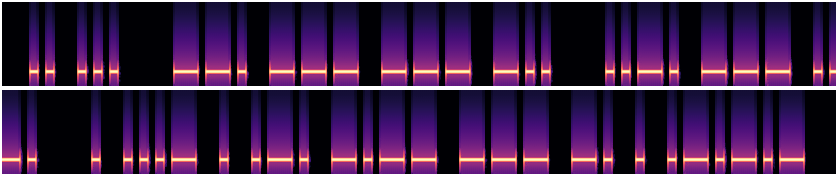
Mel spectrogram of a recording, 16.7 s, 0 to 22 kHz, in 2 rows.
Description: Morse code, heard as a keyed tone, about 16 wpm, 700 Hz. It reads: IS GOOD FOR EVERYONE.
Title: Sentences from Top 1000 Words - Review Part 4 - 15wpm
